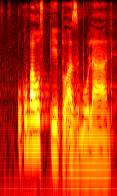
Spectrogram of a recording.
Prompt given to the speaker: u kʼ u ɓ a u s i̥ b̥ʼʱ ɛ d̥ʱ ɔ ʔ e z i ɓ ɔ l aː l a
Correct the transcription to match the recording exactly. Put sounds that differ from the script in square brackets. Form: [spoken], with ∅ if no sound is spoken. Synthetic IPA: u kʼ u ɓ a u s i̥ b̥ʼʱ [i] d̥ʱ ɔ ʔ [a] z i ɓ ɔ l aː l [ɛ]

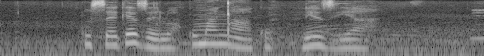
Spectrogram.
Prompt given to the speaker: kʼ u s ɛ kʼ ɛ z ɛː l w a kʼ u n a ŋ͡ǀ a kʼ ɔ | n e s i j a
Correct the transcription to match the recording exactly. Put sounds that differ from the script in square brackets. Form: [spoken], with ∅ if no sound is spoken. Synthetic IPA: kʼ u s ɛ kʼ ɛ z [ɛ] l w a kʼ u [m] a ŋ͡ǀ a kʼ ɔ | n e [z] i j a

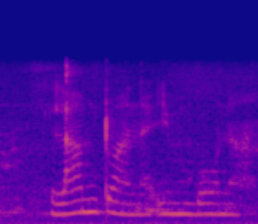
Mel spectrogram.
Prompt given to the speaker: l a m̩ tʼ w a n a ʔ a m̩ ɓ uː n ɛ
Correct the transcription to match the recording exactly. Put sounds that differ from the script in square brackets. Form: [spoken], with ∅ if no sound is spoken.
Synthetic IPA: l a m̩ tʼ w a n a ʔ [i] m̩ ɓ [ɔː] n [a]

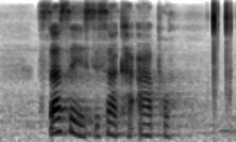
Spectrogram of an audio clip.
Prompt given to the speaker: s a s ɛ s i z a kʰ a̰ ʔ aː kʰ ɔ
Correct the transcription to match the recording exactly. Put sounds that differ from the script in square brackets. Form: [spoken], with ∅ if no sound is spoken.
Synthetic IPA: s a s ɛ s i [s] a kʰ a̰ ʔ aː [pʰ] ɔ

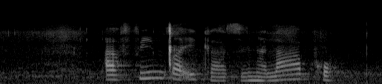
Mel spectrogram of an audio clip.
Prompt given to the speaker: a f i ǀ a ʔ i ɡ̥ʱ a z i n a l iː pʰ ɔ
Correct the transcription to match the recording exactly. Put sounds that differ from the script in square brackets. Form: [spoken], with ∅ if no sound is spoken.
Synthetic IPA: a f i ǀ a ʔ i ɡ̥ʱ a z i n a l [aː] pʰ ɔ

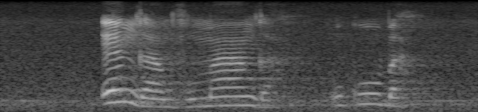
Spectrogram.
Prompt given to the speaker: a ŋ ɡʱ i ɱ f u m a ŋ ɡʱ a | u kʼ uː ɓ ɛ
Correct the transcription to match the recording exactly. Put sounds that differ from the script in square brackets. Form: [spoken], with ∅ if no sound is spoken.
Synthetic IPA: [ɛ] ŋ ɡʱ [a] ɱ [v] u m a ŋ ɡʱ a | u kʼ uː ɓ [a]

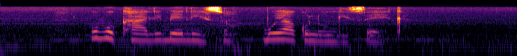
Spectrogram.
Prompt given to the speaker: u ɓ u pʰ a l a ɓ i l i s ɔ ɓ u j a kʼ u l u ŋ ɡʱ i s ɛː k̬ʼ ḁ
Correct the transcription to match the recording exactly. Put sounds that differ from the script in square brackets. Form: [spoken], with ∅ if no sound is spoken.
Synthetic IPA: u ɓ u [kʰ] a l [i] ɓ [e] l i s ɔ ɓ u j a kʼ u l u ŋ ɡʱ i s ɛː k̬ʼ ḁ

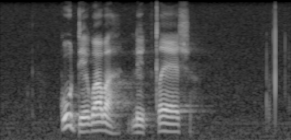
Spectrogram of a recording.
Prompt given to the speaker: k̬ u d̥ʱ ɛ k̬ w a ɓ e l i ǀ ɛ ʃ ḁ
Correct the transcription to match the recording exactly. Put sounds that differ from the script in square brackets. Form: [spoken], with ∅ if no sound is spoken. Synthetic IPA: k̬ u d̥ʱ ɛ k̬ w a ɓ [a] l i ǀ [ɛː] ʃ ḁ

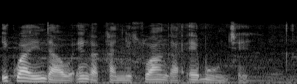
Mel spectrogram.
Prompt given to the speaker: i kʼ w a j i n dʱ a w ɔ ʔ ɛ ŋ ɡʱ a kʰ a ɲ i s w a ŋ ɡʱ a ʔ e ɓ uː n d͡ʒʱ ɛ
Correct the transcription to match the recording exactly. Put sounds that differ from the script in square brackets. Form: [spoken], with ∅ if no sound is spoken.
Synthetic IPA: i kʼ w a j i n dʱ a w ɔ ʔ ɛ ŋ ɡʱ a kʰ a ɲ i s w a ŋ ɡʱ a ʔ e ɓ uː n d͡ʒʱ ɛ

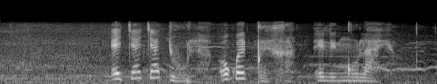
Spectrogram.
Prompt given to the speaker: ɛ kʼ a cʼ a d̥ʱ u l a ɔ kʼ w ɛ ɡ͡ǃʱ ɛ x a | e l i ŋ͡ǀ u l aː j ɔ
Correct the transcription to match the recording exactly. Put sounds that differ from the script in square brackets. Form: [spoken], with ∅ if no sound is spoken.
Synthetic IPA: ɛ [cʼ] a cʼ a d̥ʱ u l a ɔ kʼ w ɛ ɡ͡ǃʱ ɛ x a | e l i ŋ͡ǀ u l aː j ɔ

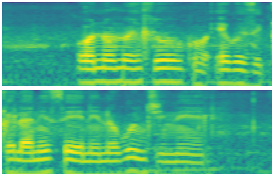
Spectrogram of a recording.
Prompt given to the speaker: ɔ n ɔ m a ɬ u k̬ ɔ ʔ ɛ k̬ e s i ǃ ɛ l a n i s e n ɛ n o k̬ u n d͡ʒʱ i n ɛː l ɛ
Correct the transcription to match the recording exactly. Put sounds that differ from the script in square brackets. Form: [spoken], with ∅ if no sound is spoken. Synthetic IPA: ɔ n ɔ m a ɬ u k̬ ɔ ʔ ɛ k̬ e [z] i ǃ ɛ l a n i s e n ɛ n o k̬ u n d͡ʒʱ i n ɛː l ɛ

